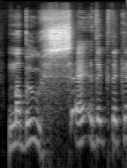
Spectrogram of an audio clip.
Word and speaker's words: Mabuse: Mabuse. Carrie Witt says it's Mabuse. Mabuse.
